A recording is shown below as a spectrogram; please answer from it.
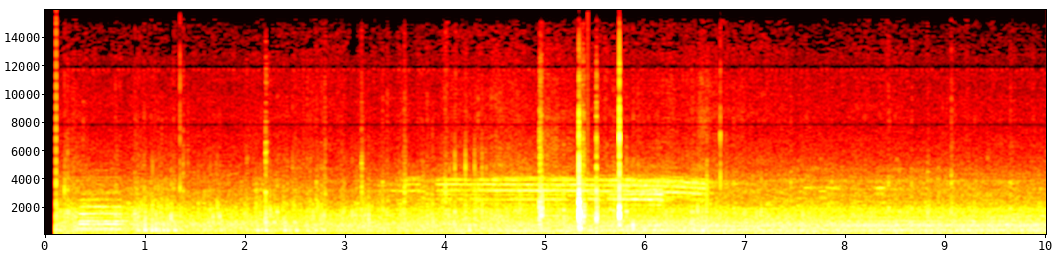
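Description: City traffic heard from inside a moving taxi: a vehicle horn toots briefly at the start, and a higher-pitched horn sounds about four seconds in, over the steady noise of the car and the passing motorbikes. A few sharp clicks come around five seconds in.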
